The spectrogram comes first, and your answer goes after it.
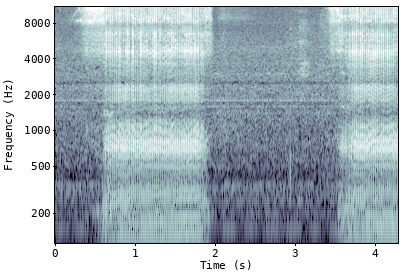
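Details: Pug-Zu puppy, 6 months old, snoring while asleep: two long, rough, rumbling snores, the first lasting over a second, separated by a quiet breathing pause.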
